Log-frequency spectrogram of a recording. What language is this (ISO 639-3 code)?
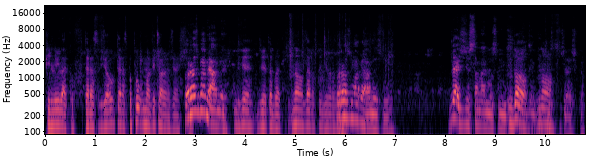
pol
